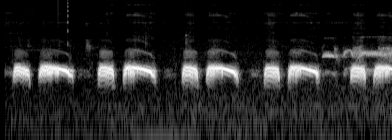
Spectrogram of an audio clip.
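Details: Spotted dove cooing, described as a native field bird in full, rapid calling; repeated paired low hooting coos, each falling slightly at the end, in phrases about every second, with a faint higher whistle near the close.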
